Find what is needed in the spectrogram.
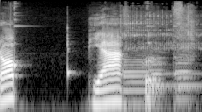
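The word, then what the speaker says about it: ろっぴゃく: 6 itu berubah jadi P nanti. Bukan hyaku tapi pyaku.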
